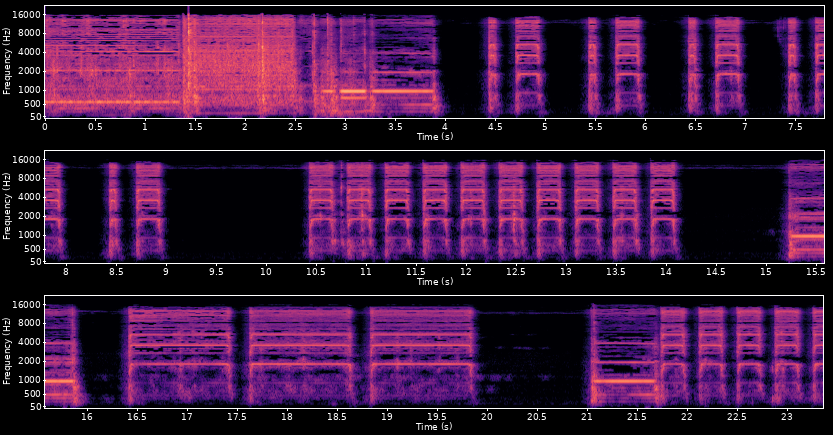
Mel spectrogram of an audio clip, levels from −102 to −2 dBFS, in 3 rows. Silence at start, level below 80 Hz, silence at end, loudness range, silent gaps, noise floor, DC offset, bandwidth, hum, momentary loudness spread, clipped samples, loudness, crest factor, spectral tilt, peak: 0 s; -78 dBFS; 0 s; 8 LU; none; -77 dBFS; under 0.1%; 16 kHz; none; 9 LU; under 0.1%; -27 LUFS; 30 dB; 2 dB/octave; 0 dBFS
